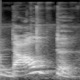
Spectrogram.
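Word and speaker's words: doubt: और जो डाउट जो ब लगा बी का भी बोल रहे हैं वो गलत होगा। क्यों? क्योंकि यहां पर आपका जो बी है ना वो आपका बी साइलेंट हो रहा है।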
